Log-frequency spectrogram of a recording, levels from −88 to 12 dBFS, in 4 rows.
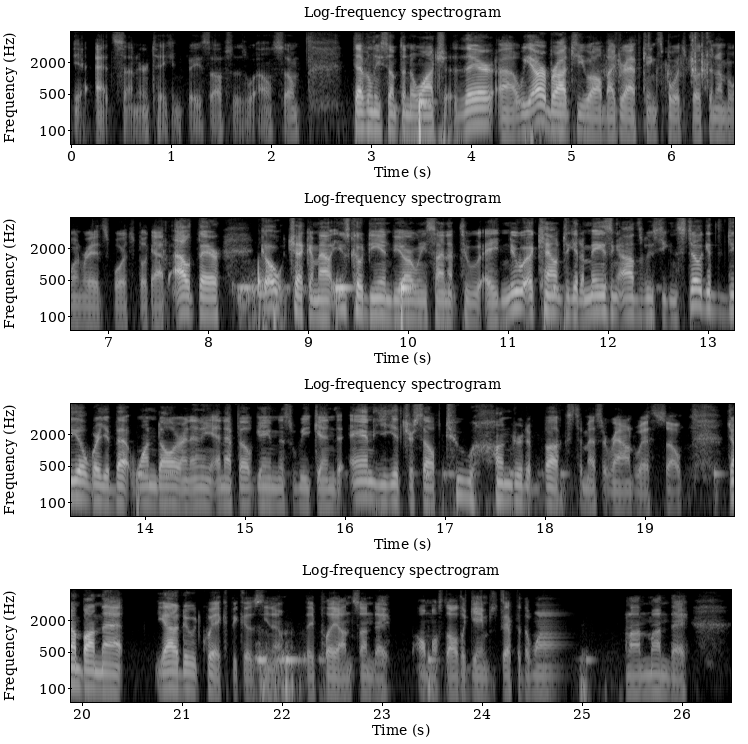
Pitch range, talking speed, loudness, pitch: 95-120 Hz, 240 wpm, -25 LUFS, 105 Hz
